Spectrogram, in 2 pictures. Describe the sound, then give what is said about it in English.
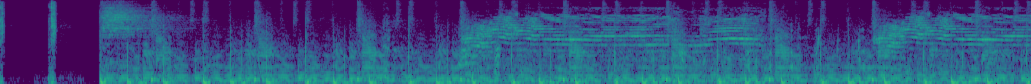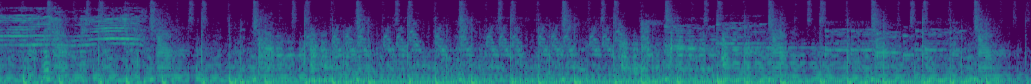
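A cat's piercing shriek is synced with a loud, driving rock song, rising twice as long, wavering, high-pitched cries over the pounding band before the music carries on alone. “What we did do is put together what it sounds like when you sync a cat's piercing shriek”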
